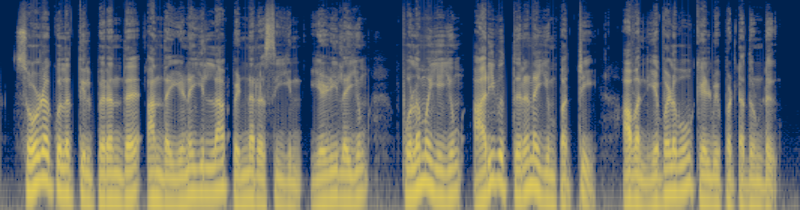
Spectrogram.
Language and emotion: Tamil, neutral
